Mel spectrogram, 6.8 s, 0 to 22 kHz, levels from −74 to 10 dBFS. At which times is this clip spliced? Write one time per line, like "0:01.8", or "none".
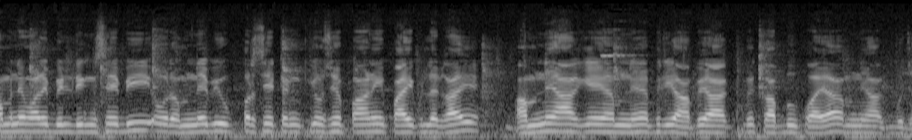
none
